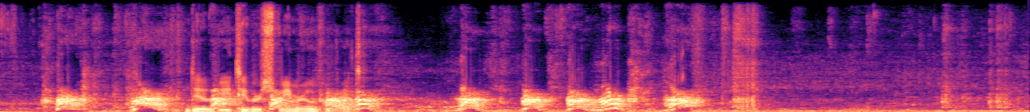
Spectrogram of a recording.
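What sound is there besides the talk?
dog barking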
